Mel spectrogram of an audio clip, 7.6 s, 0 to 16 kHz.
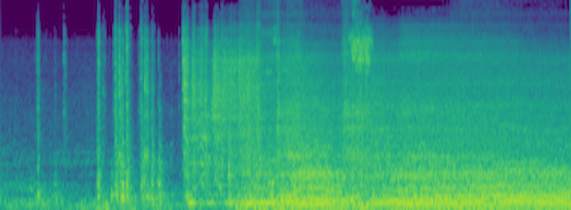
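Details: Mostly original 1986 Chevy C10 with HEI distributor, sat a couple of years. Restarted with the top fan shroud off and a couple of vacuum lines plugged: clicks, cranking, then it catches into a loud, lumpy run after long storage.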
